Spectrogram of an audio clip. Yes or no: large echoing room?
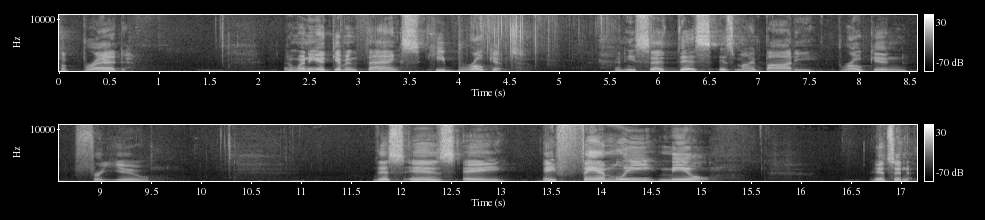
yes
